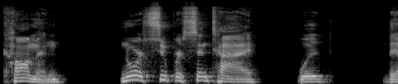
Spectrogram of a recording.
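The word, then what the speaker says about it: Kamen: man nor is it common riter or Cayman riter I don't know I'm not that deep into the the universe pronoun oh right here pronounced like common nor super centai would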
